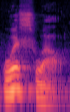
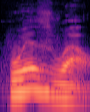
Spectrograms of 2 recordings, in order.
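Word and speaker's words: Wiswell: i've said is william wisswell right right and it's pronounced with a z wiz well right i will never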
